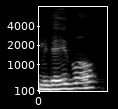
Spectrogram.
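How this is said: It is pronounced with a French-style sound. "or is it French mini ball?"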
